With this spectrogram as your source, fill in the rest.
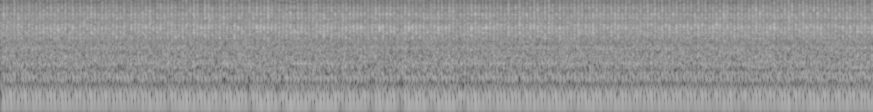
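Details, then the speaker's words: Farmall H tractor after rewiring with a new coil hot wire and switch: steady, slightly lumpy low idle, running fairly decently; owner thinks the carburetor float is sticking, so it keeps flooding, with fuel controlled at the sediment bowl valve before it died. "I think the float is a little stuck. So, it keeps flooding out."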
